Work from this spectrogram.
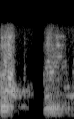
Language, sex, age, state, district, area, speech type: Dogri, male, 30-45, Jammu and Kashmir, Reasi, urban, conversation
